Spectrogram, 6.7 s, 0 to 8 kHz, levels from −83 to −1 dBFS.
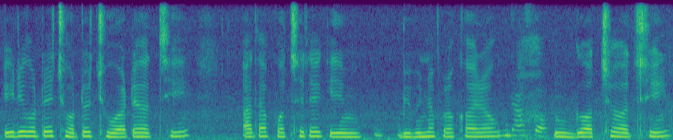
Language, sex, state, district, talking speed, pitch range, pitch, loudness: Odia, female, Odisha, Khordha, 100 wpm, 220-245 Hz, 230 Hz, -18 LUFS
